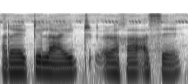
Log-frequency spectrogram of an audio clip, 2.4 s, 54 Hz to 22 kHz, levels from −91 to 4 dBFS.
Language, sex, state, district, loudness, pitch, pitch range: Bengali, male, Assam, Hailakandi, -14 LUFS, 120 Hz, 115-125 Hz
